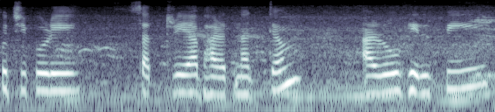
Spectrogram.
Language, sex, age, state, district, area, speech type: Assamese, female, 18-30, Assam, Kamrup Metropolitan, urban, spontaneous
